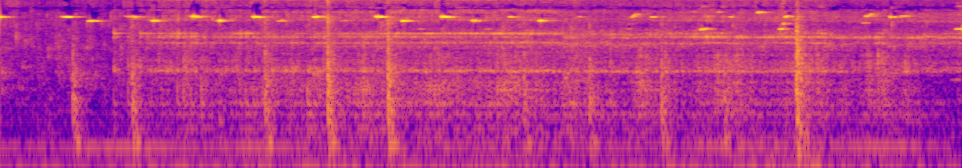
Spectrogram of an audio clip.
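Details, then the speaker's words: Axe head sharpened on a foot-treadle grinding stone: a scraping steel-on-stone hiss broken by uneven little knocks, about two a second, caused by chips in the stone's surface, which will wear flat over time. "And you can hear the little bumps in the noise of the axe head going across the stone. Like I said before, that is little chips or whatnot in the stone itself that cause that. But over time, they will wear flat, which will probably be past my lifetime."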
